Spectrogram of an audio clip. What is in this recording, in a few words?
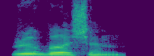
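"reversion", Indian English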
